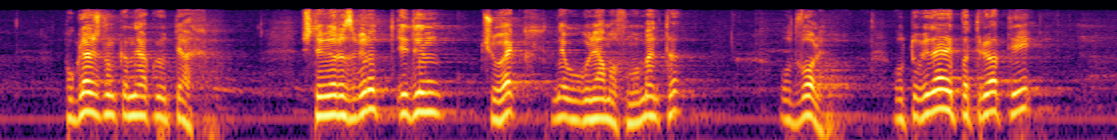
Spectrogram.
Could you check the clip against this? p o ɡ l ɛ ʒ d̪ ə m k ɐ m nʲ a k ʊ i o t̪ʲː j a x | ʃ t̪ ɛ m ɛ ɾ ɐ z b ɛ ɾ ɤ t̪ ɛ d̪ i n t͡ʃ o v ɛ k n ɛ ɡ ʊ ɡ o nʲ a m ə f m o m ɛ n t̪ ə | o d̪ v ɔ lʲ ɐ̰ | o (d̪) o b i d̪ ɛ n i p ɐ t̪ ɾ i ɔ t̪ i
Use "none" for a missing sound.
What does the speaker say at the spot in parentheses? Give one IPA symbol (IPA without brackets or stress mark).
t̪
